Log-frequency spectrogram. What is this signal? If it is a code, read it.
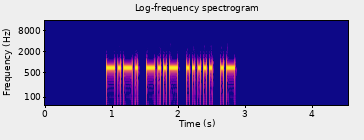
Morse code, heard as a keyed tone, about 28 wpm, 700 Hz. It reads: CX5A
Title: DXCC-100 Call Signs - 4 Characters - 28wpm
